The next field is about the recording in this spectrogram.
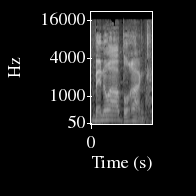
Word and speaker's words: Benoit Blanc: Parece que se cortó el cuello y todo apunta que podría ser suicidio pero nuestro querido detective es Benoit Blanc. Creo que lo dije bien en. Oui, oui. Sí, en francés, Benoit Blanc.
